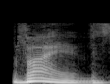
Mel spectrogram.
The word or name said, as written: vives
